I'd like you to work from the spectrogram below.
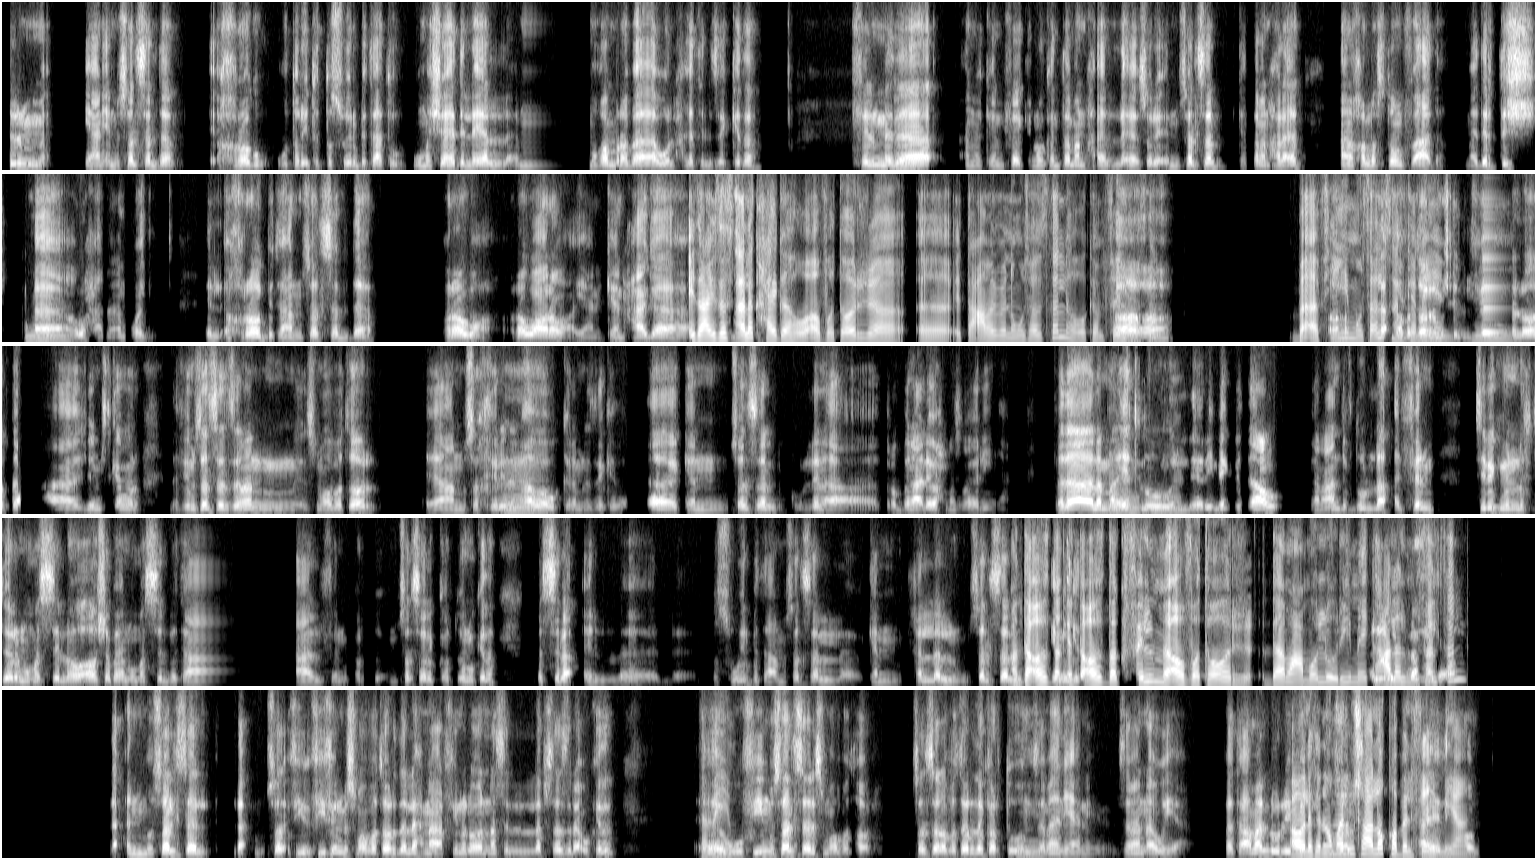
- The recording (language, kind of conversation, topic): Arabic, podcast, إيه رأيك في الريميكات وإعادة تقديم الأعمال القديمة؟
- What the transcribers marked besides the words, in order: distorted speech; tapping; unintelligible speech; unintelligible speech; in English: "الremake"; other noise; in English: "remake"; in English: "remake"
